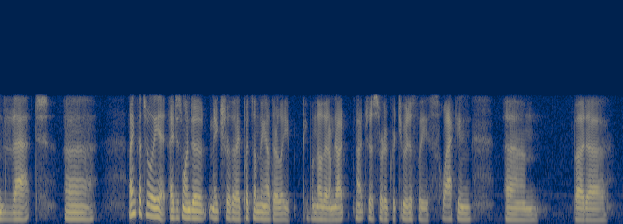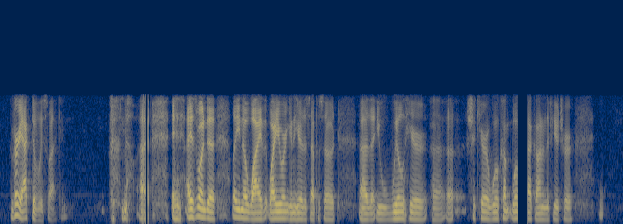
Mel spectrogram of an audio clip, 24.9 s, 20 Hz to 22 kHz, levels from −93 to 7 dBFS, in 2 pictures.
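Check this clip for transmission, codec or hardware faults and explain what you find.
Two bursts of packet loss filled with silence break up this telephone-band speech, whose 150 Hz to 3.7 kHz G.711 line band is clear on a spectrogram.

From 15.3 to 15.5 s, just before "I just wanted to", about 120 ms is dropped in scattered holes, the longest 50 ms. From 22.82 to 23.02 s, between "will come will" and "on in the future", a solid 200 ms gap appears. The hole sizes point to 10 ms packets. Missing packets were replaced with digital silence, so the waveform shows flat silent stretches with abrupt edges. The spectrogram shows blank vertical columns.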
